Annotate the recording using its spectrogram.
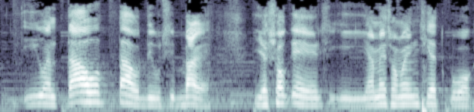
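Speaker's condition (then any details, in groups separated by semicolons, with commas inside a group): Spastic quadriplegic cerebral palsy; age 18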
